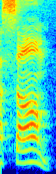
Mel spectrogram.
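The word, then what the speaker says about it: psalm: एस की आवाज आ रही है साइकोलॉजी पी साइलेंट होता है जब वो एस से पहले आता है इसी तरह साम एस ए एल एम साम साम और पी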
